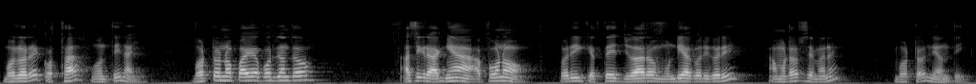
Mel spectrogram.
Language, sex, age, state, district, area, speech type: Odia, male, 60+, Odisha, Kandhamal, rural, spontaneous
